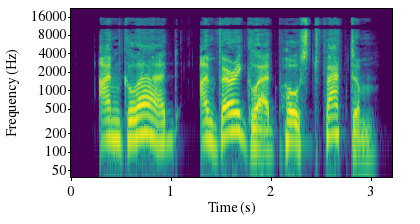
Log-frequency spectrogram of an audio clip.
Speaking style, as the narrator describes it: explained Lucian pleadingly

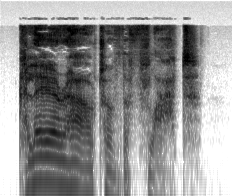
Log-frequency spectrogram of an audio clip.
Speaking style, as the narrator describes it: Philip Filipovich hissed cordially

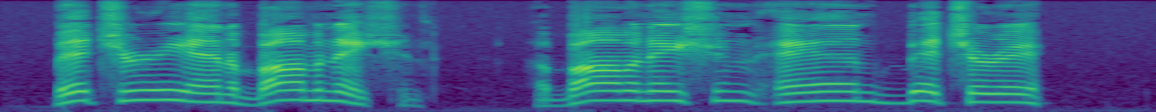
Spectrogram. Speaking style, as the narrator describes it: Uncle Doc hollering

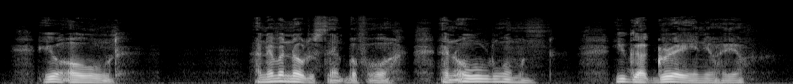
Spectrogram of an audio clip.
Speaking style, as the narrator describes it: He said quietly

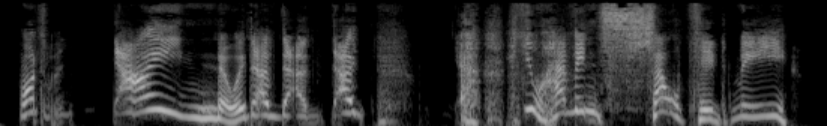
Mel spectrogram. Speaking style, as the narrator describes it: Foma Fomitch cried at once, spluttering with fury

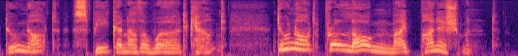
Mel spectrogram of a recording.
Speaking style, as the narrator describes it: exclaimed Morel in a low voice

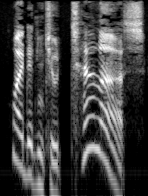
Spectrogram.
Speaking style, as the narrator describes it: they said indignantly

